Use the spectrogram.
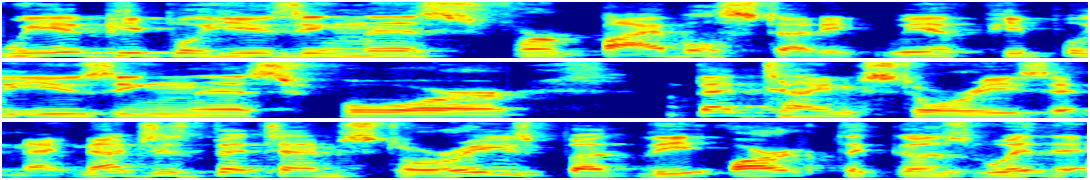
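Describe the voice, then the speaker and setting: Moderately paced, medium-pitched male voice with ordinary pitch variation, a normal speaking voice. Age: 50s. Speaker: startup CEO. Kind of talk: interview.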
